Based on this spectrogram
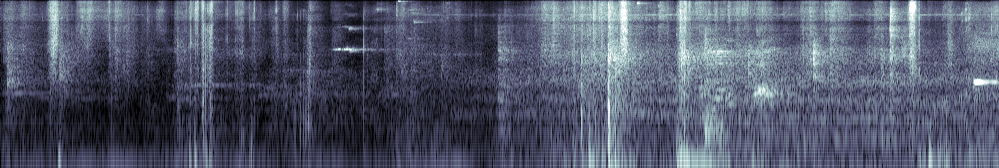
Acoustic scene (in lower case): elevator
